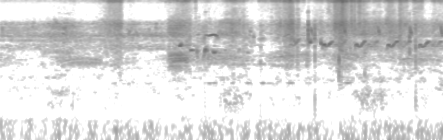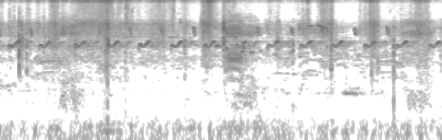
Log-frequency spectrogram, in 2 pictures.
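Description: Faint bird calling, a short high chirp repeated about two or three times a second, starting a few seconds in.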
